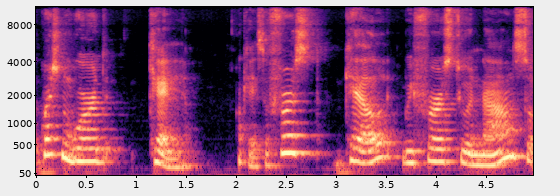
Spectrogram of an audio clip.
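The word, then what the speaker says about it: quel: you heard me perfectly we pronounce it exactly the same way kel only in the written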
